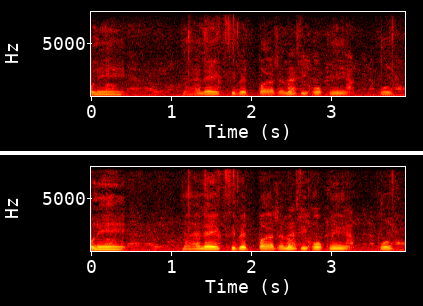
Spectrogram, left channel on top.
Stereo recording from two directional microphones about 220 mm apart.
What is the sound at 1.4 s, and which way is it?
Speech, 35° right (ahead or behind).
